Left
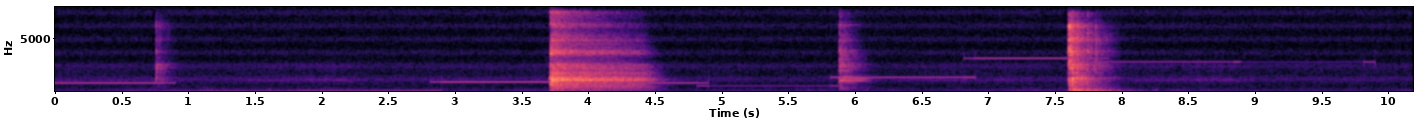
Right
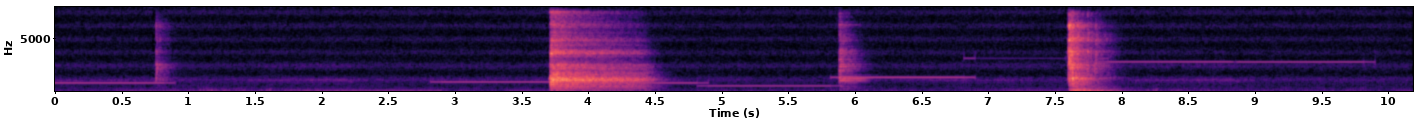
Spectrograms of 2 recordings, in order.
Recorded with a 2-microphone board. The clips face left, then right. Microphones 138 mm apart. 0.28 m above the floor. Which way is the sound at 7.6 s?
30° left (ahead or behind).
